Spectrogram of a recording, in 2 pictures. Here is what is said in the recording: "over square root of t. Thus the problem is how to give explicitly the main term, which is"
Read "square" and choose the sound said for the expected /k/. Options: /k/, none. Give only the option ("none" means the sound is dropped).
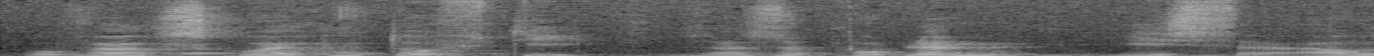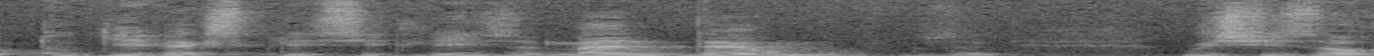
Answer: /k/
